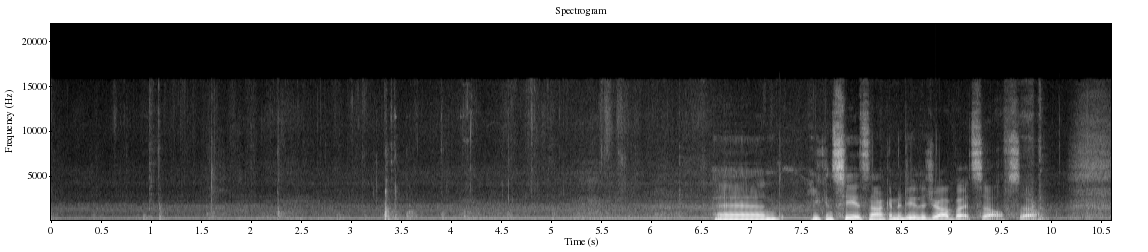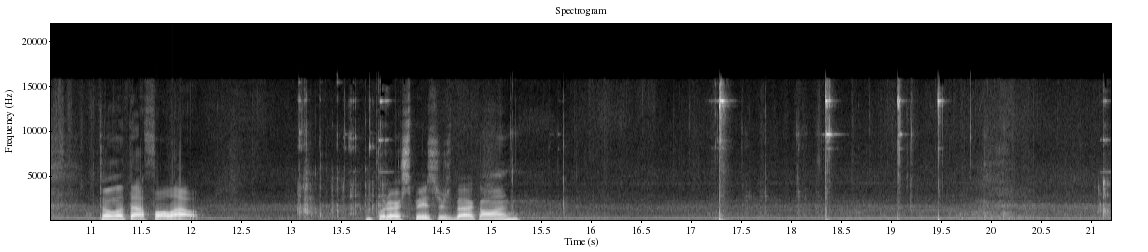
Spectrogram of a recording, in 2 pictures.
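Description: A metal post knocks and clicks softly inside a bicycle frame.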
